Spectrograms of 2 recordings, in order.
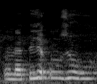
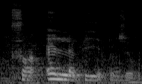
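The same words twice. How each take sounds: First: Said in the usual way. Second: Correcting herself, with "elle" stressed and lengthened, said quicker and softer. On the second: Shown as a demonstration. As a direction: put the weight on "elle" to correct who paid. (accent d'insistance sur « elle », en se corrigeant)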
